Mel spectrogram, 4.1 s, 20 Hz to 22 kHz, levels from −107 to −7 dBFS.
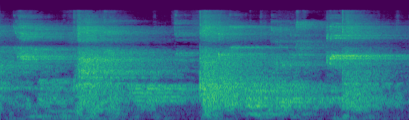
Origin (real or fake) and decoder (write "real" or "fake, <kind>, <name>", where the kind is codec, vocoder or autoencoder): real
